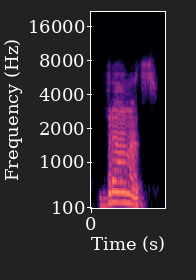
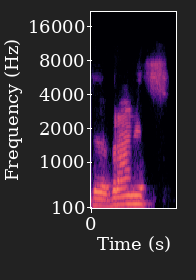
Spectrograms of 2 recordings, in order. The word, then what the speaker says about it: Vranec: The name Vranec, as pronounced in Montenegro, Serbia, Bosnia and Herzegovina, Croatia, and Vranec, we said in North Macedonia. There's also in Kosovo, Vranec, I think. That is pronounced this grape variety.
